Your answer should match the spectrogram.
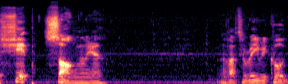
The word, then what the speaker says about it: Ship Song: version of that the ship Shong got be careful how you say that cuz it the ship song yeah I've had to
